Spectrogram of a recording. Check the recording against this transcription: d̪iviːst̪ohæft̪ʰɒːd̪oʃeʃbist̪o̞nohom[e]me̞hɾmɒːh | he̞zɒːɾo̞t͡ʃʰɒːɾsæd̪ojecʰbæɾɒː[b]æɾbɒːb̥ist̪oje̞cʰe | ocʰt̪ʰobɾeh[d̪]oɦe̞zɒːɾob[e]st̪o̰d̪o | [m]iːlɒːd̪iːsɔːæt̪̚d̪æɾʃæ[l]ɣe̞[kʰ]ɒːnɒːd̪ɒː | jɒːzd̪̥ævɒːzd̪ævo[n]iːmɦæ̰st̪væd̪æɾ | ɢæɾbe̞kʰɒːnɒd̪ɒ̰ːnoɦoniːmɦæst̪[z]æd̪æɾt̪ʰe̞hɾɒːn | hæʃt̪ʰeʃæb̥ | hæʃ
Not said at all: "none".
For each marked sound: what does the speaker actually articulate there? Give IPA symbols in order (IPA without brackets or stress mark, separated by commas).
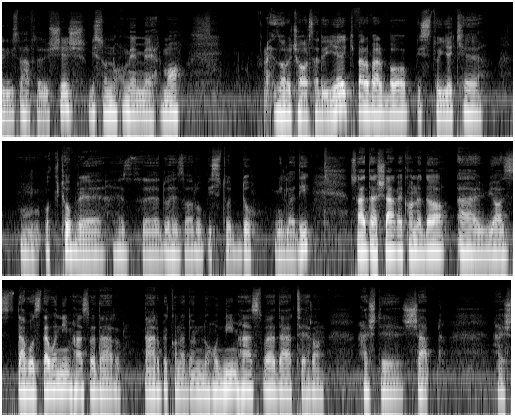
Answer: e, b, d̪, i, m, ɾ, kʰ, n, v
